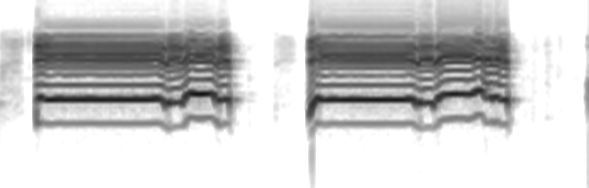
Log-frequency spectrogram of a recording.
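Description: A short arena-style jingle: a loud, brassy sustained synth note that wavers into a brief melodic turn at the end, played twice with a pause between, no voices.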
